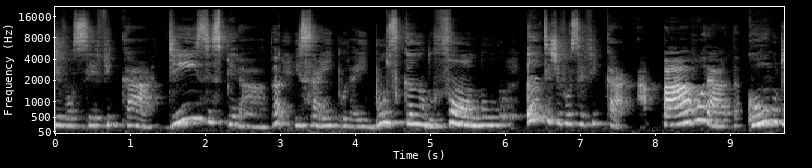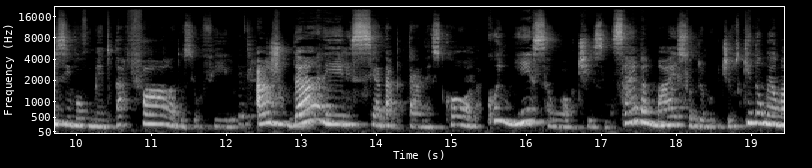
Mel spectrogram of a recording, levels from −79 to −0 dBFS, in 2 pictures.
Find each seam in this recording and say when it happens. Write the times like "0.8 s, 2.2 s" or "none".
3.1 s, 6.1 s, 12.3 s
